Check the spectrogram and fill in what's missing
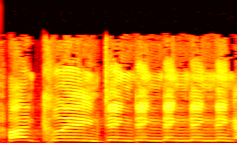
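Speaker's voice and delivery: high, ringing calls of unclean; high leper's warning call. Retold or imitated. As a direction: call out and ring the bell with your voice. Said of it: "shout out at the top of their lungs".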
